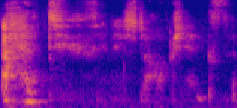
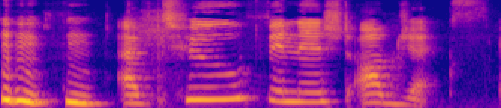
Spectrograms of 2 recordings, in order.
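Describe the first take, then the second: First: It is whispered. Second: It is said aloud in a clear voice.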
